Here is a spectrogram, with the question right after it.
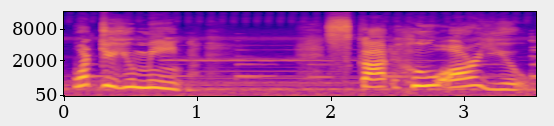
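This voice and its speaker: A woman's voice: very high-pitched, expressive, slow pace, a bit bright, soft background music, exaggerated voice. An actress playing a frightened, tender young woman with an anxious, pleading manner in a radio drama. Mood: alarmed, pleading. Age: young adult.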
